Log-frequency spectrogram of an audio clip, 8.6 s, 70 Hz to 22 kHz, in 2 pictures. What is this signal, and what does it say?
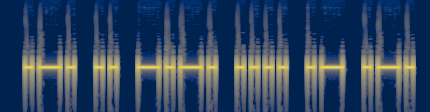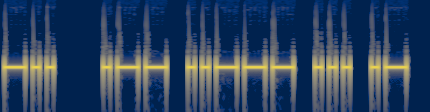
Morse code, heard as a keyed tone, about 17 wpm, 700 Hz. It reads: RICHARD W2SA
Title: K1USN SST QSO Practice - 17wpm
